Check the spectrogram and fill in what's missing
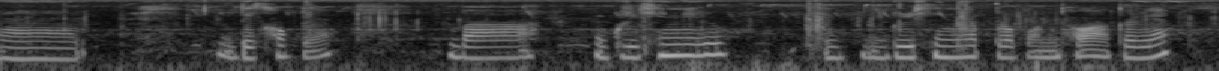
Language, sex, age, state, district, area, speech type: Assamese, female, 30-45, Assam, Nagaon, rural, spontaneous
